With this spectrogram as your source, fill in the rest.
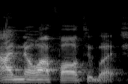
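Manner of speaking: plain adult man's voice. Retelling what a player says when told he falls too much: imitating a grown man's voice. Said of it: "In a grown man's voice".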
